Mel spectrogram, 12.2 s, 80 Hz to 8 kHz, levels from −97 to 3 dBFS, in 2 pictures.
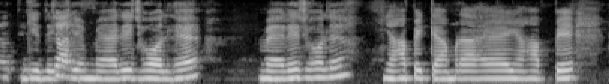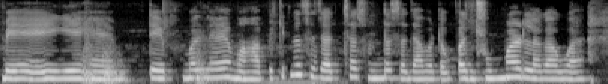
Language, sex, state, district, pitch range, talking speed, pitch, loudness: Hindi, female, Bihar, Muzaffarpur, 220-240 Hz, 160 wpm, 230 Hz, -22 LUFS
